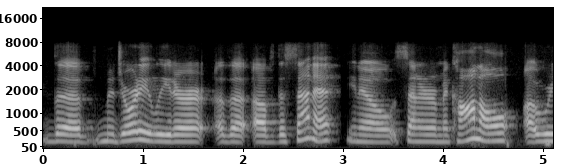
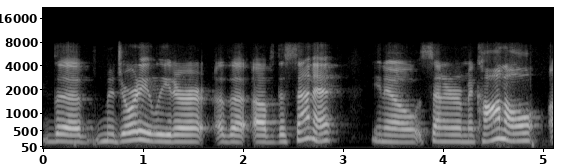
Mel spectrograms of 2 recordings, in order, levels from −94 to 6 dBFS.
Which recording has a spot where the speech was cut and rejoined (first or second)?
first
